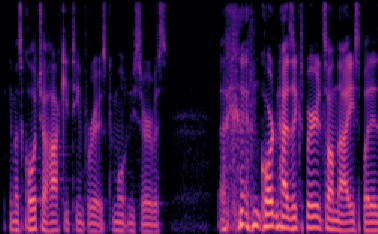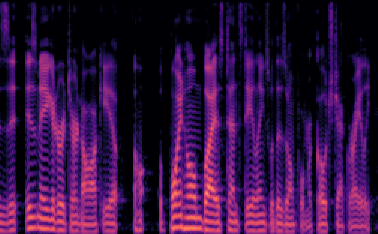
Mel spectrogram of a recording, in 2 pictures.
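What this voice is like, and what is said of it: Attempted Canadian accent sounding Irish. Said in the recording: “I'm not going to do it in the full Canadian accent. I could try. ... That's too Irish. ... Sounds way too Irish.”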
